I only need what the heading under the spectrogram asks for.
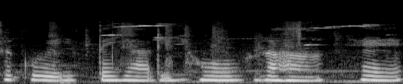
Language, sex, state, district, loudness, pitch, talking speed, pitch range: Hindi, female, Bihar, Katihar, -15 LUFS, 195 Hz, 90 wpm, 185-200 Hz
